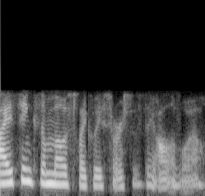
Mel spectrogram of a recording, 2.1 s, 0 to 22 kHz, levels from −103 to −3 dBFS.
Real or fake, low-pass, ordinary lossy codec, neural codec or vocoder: real; 3.6 kHz; Opus, 16 kbps; none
